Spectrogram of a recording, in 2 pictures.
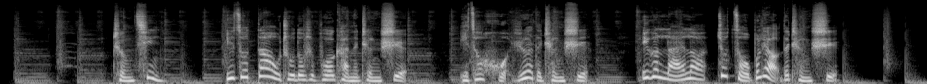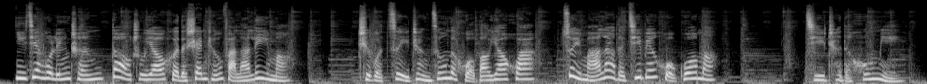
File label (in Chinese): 宣传片轻松时尚; 重庆够江湖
